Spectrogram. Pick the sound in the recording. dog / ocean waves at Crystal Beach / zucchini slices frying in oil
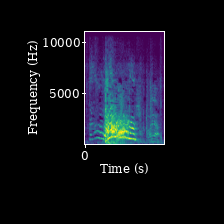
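dog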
